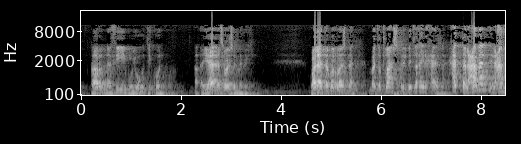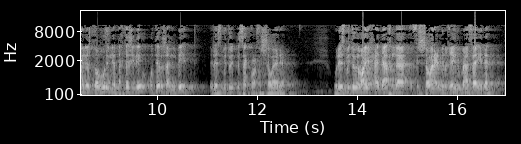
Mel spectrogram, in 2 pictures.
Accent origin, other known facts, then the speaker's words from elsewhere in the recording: Egypt; وأنا آسف المعنى عندنا في مصر كده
